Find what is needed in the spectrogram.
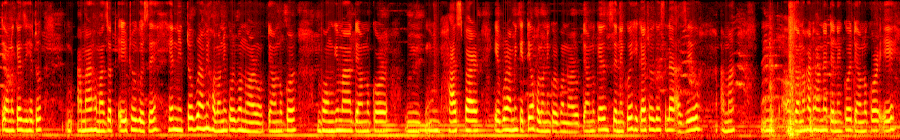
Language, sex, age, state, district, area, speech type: Assamese, female, 30-45, Assam, Dhemaji, rural, spontaneous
